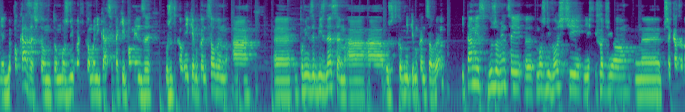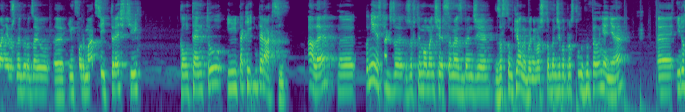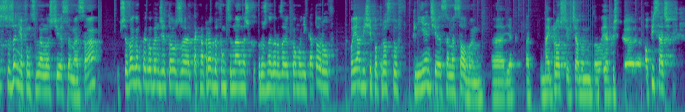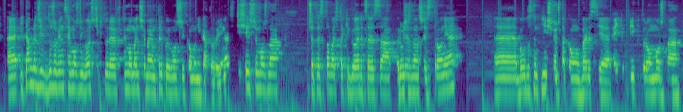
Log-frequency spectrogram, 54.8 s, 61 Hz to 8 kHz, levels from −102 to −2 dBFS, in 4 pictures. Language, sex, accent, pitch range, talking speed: Polish, male, native, 135-175 Hz, 125 wpm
